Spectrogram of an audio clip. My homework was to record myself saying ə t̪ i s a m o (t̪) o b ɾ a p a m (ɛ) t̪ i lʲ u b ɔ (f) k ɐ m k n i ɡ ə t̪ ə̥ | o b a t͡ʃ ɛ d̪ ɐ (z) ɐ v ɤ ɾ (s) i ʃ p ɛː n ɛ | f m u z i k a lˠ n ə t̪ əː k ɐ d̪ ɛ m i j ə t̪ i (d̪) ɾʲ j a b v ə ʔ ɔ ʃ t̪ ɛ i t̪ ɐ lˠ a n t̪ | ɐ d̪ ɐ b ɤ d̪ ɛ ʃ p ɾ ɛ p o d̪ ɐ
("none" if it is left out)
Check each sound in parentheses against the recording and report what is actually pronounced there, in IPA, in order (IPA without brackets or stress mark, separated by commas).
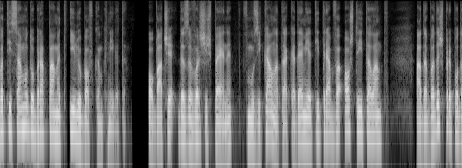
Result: d̪, ɛ, f, z, ʃ, t̪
